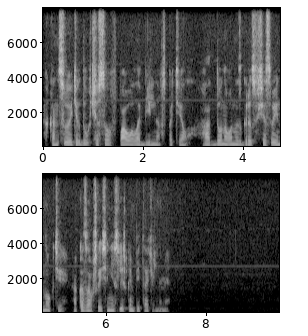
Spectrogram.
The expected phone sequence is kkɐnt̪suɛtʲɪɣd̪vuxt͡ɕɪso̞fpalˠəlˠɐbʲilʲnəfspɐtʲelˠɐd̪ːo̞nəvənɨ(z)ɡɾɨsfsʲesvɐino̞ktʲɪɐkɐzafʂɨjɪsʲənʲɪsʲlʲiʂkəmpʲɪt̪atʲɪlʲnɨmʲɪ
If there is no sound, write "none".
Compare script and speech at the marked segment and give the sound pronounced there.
z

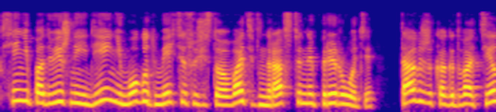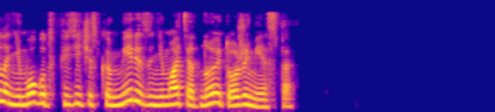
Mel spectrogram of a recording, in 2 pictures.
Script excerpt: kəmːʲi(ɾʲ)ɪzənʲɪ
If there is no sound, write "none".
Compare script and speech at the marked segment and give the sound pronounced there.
ɾʲ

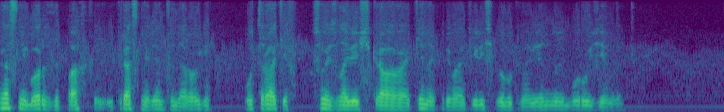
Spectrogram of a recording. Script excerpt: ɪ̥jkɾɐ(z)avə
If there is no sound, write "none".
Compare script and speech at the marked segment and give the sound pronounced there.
v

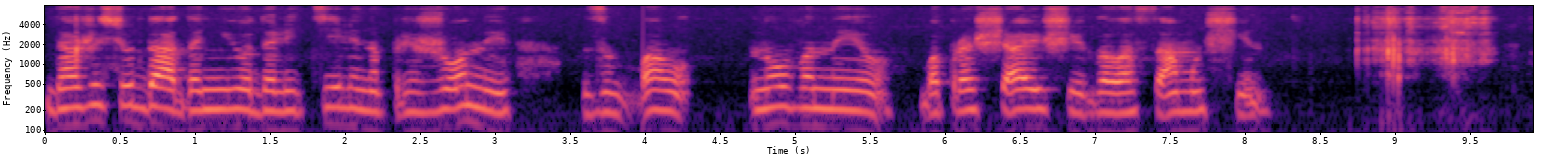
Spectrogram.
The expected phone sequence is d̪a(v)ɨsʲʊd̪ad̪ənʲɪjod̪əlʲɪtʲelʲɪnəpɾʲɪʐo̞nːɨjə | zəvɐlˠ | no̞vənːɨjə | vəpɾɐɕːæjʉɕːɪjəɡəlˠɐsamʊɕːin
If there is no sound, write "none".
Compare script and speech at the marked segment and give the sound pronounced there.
ʐ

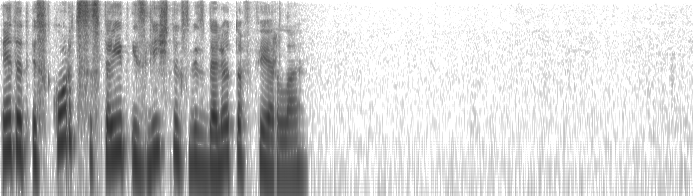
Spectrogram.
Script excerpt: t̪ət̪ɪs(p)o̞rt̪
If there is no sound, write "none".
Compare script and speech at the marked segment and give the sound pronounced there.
k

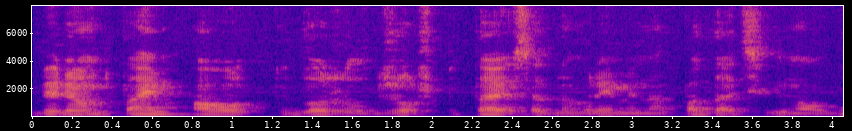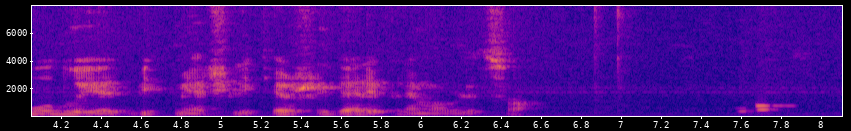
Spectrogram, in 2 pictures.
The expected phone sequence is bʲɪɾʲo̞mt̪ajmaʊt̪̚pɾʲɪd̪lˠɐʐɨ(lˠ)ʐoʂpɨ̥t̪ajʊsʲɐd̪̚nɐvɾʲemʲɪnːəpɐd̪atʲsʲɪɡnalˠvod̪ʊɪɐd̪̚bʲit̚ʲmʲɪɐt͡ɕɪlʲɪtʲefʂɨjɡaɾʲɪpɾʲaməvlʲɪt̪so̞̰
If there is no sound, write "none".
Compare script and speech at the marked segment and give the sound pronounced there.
lˠ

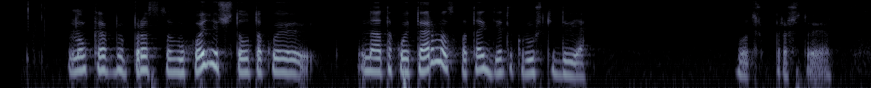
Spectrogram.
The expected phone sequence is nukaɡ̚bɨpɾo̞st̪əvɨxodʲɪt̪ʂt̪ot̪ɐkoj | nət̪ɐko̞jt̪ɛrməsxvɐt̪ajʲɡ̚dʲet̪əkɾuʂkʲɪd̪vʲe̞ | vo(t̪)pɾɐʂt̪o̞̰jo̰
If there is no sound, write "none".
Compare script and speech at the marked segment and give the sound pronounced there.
t̪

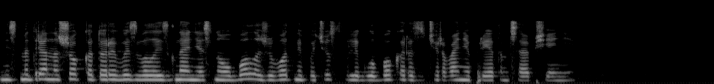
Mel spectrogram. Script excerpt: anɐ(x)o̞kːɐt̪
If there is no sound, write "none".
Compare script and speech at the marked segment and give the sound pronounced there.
ʂ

